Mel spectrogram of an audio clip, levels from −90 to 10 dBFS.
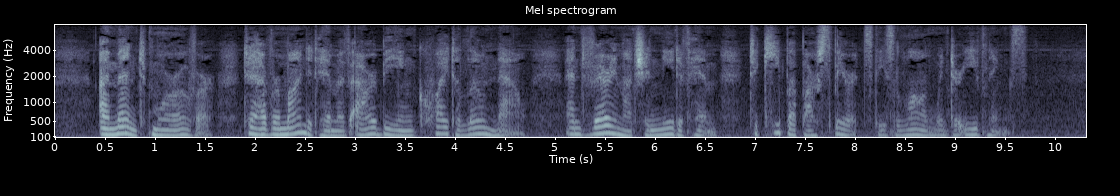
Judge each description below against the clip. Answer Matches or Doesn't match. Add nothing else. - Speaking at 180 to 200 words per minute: Doesn't match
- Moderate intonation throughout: Matches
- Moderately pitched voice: Matches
